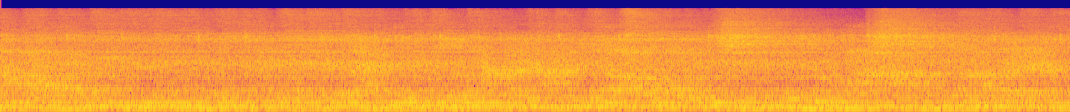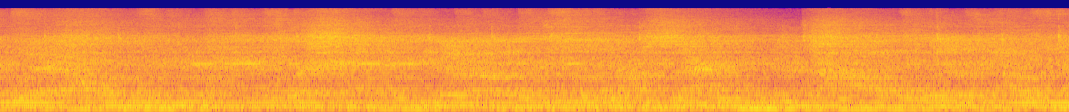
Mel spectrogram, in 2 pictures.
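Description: Heavy metal band playing live: distorted electric guitars, bass guitar and drums, loud and dense throughout, with a vocalist singing into a microphone.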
